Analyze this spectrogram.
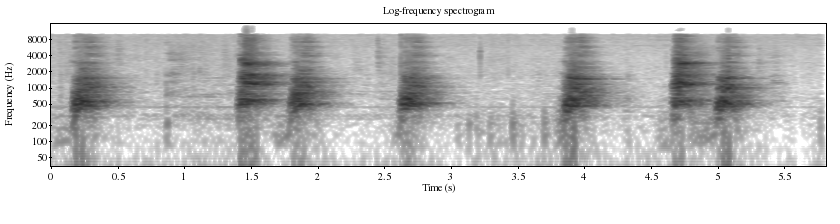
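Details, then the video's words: English Cocker Spaniel barking at its owner after a sneeze, indoors, while a second dog tries to drive it away. Seven loud, sharp barks in about five seconds, several in quick pairs, with short quiet gaps between. "くしゃみに反応 その２ English Cocker Spaniel"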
